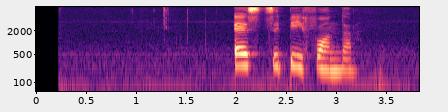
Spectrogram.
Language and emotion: Russian, neutral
